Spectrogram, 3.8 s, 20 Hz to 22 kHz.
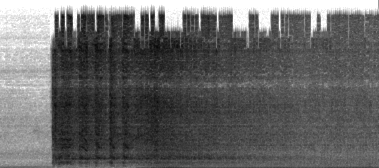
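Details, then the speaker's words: AE86 with Blacktop 20V engine swap and trimmed-to-fit radiator: cranks briefly and catches at once, then settles into a steady, even idle with no misses or knocks; fires up well. "happens she fires up pretty well huh"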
